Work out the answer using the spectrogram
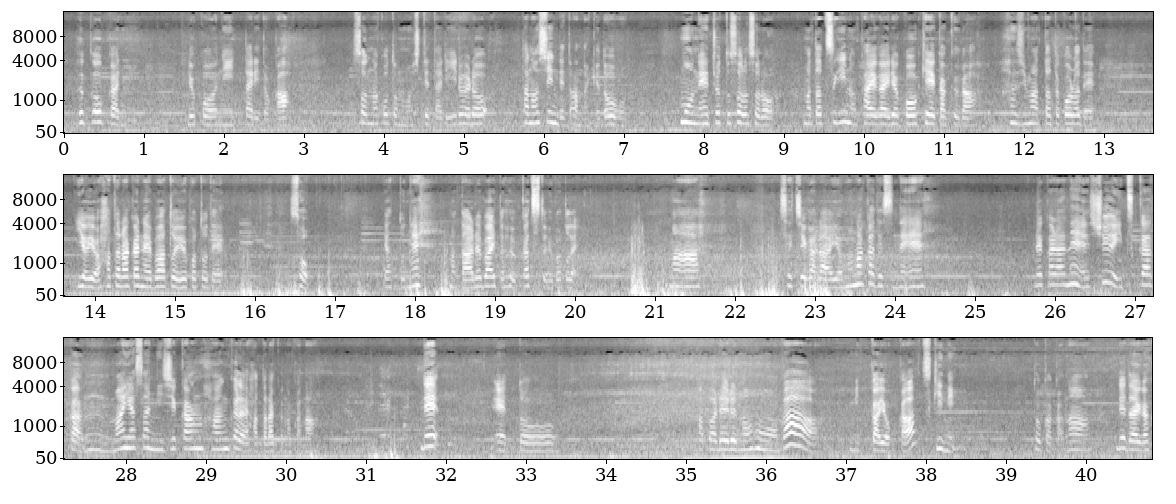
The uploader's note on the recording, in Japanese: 風の強いお散歩。安定の謎音質でのお届けです！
